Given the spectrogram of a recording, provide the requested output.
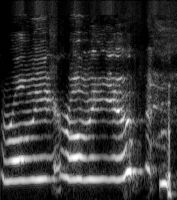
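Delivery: high crying wail; high wailing mock plea. GM mock crying roll request.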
